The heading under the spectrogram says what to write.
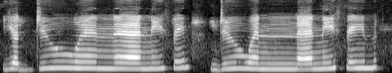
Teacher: We link together doing because we're going to drop the g. It ends with the sound n the n sound. · And then the next word, anything, we sometimes drop the A and we're going to push those two together because there's two N sounds side by side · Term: linkings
